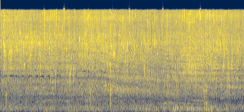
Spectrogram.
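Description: Salted, floured pieces of fish sizzling steadily in hot frying oil.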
